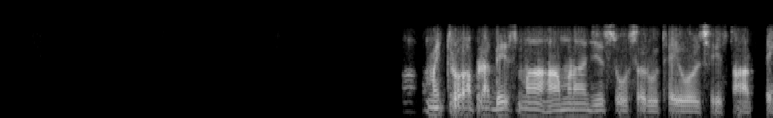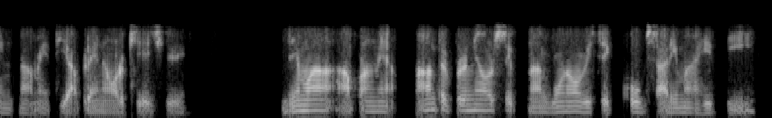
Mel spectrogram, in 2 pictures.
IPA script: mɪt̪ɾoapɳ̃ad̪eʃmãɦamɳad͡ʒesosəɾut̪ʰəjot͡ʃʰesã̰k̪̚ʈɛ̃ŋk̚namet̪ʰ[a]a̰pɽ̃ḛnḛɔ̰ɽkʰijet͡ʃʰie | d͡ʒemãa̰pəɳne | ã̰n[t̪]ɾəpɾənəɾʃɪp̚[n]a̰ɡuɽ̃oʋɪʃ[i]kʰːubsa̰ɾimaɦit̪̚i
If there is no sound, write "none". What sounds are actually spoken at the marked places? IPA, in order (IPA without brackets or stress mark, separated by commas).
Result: i, t̪, n, e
